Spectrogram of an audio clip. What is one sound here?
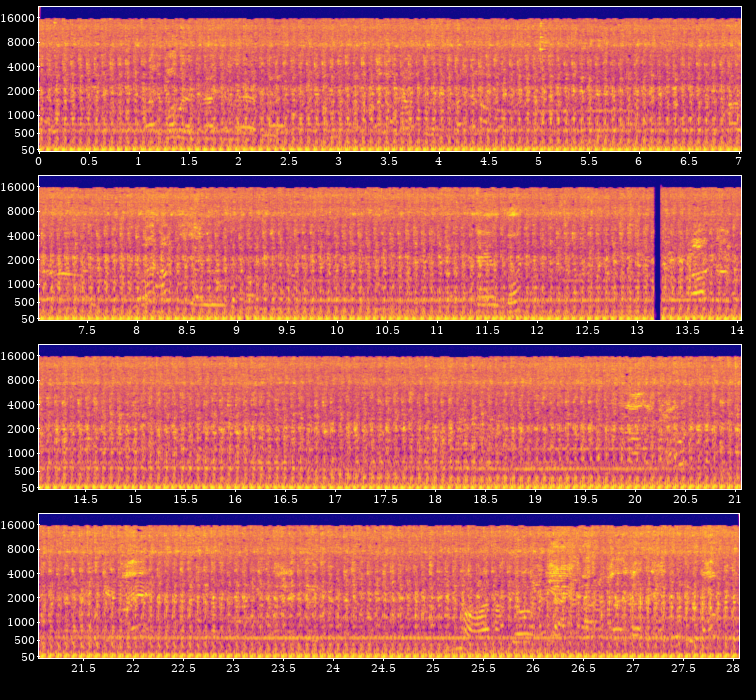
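Men talk faintly over the engine noise.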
